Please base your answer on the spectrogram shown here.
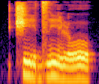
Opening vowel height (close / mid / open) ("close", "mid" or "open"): close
